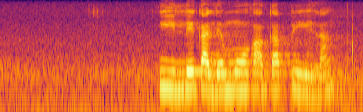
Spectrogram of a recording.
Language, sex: Northern Sotho, female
